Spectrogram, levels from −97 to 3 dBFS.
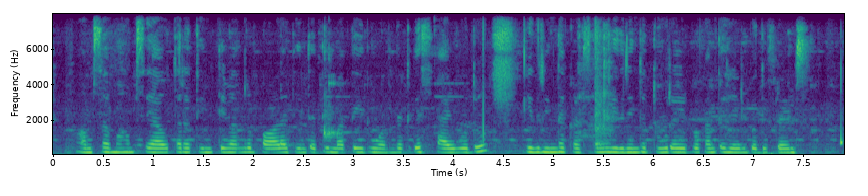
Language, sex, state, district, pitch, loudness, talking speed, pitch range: Kannada, female, Karnataka, Bijapur, 220 Hz, -24 LUFS, 165 wpm, 215-225 Hz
